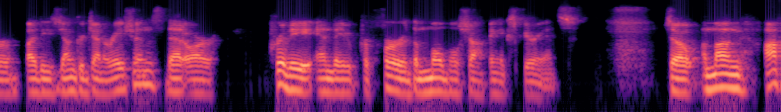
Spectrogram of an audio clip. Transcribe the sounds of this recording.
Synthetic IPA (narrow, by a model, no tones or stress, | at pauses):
ə˞b̥aɪðizjʌ̃ŋɡə˞d͡ʒɛnə˞eɪʃɨ̃nzðɨɾʔə˞ | pʰɹ̥ɪɾiɨ̃nðeɪpʰɹ̥ɨfɜ˞ðəmoʊbl̩ˠʃɑpɪ̃ŋɨkspɪɹiɨ̰̃ns | soʊəmʌ̃ŋɑ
